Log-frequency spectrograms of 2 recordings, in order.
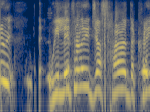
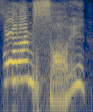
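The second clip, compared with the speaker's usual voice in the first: sarcastic; 9 semitones higher, slower than usual. Acted. Sarcastic mock apology in character.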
